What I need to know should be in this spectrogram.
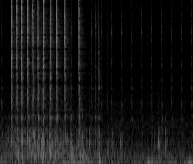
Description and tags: Winding up a clock using winding key.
